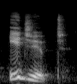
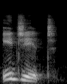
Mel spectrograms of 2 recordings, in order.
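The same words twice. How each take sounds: First: The p sound is clearly pronounced. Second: The p sound is left out. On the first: The speaker calls it right. "you say Egypt" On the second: The speaker calls it wrong. "You don't say Egypt"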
